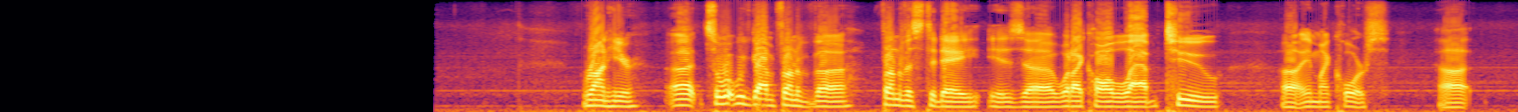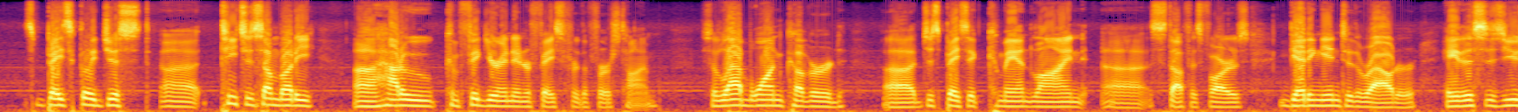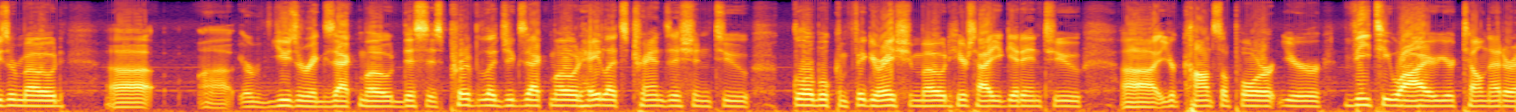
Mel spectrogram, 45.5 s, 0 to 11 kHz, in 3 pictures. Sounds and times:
Speech: 5.8 - 12.2, 12.8 - 14.8, 15.4 - 45.5.

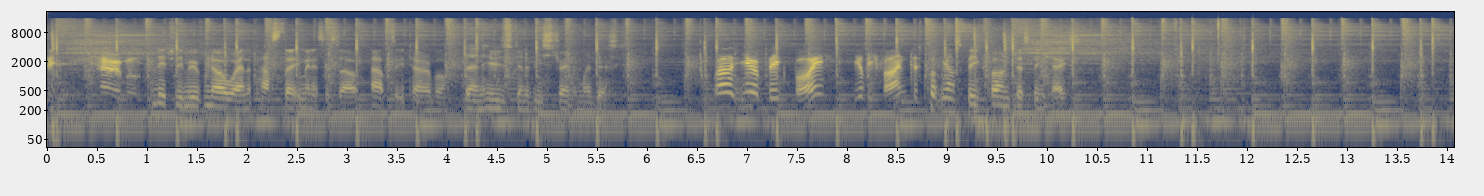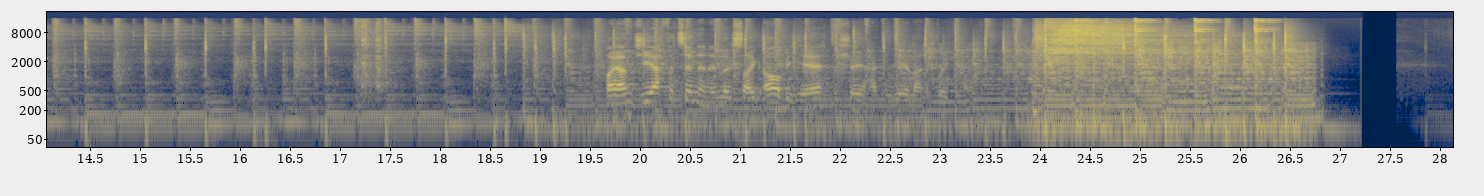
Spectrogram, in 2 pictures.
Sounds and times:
Speech: 0.0 - 5.7, 6.6 - 10.2, 19.7 - 23.4
Music: 0.0 - 28.1.

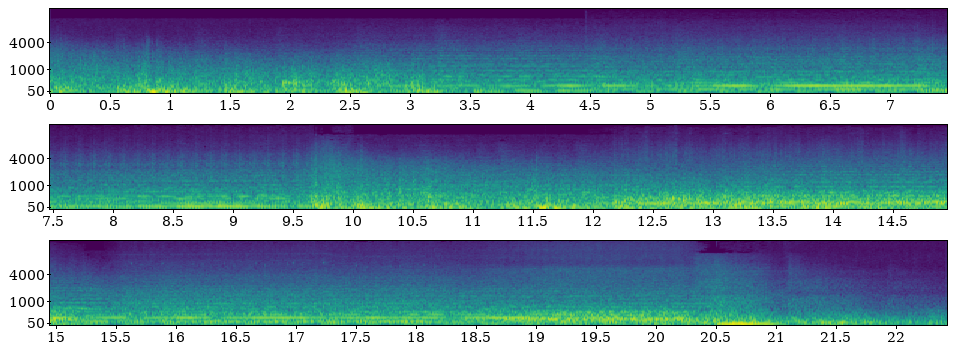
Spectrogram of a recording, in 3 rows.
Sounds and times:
Music: 0.0 - 22.4.

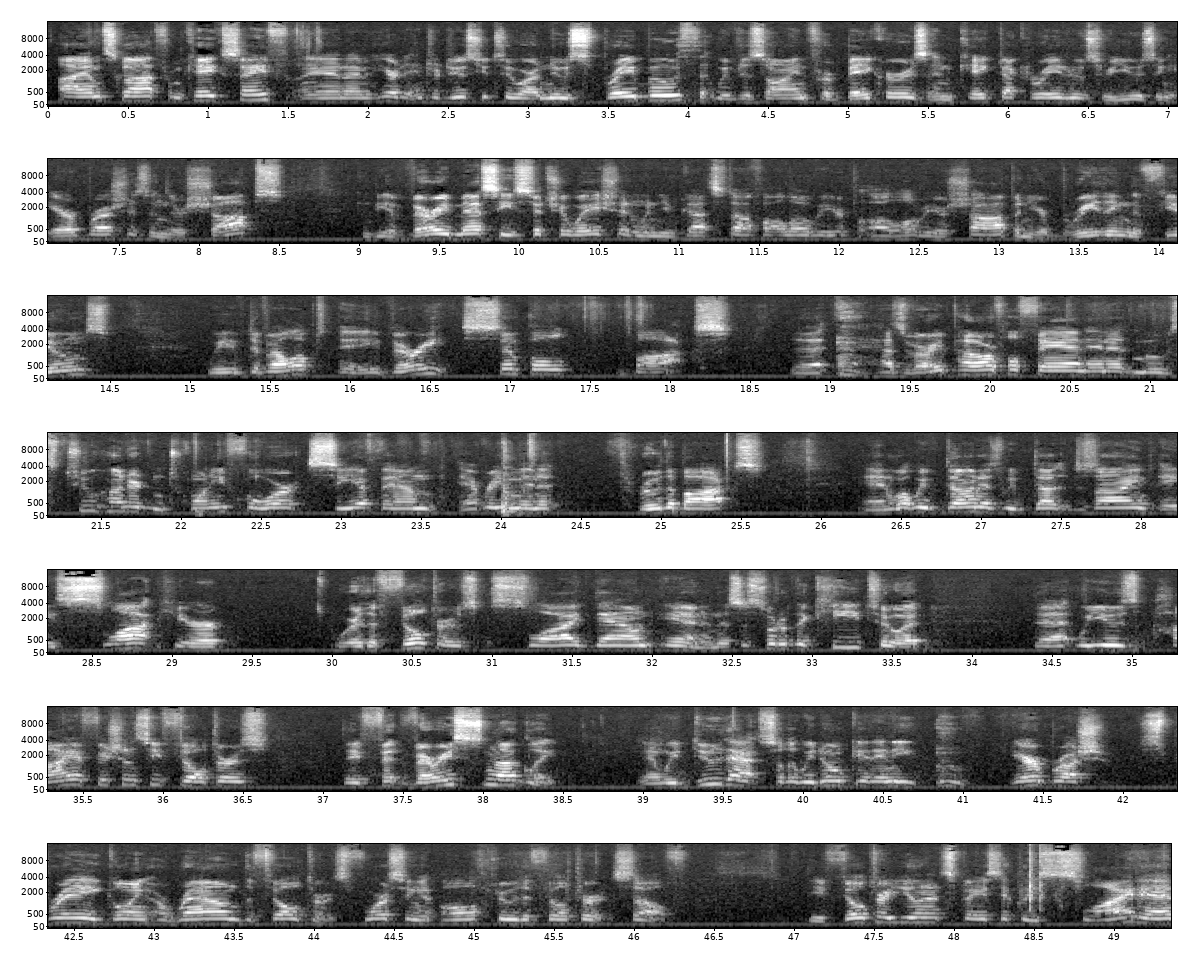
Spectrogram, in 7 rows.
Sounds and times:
Speech: 0.0 - 33.8, 34.4 - 46.4, 47.1 - 49.3.

